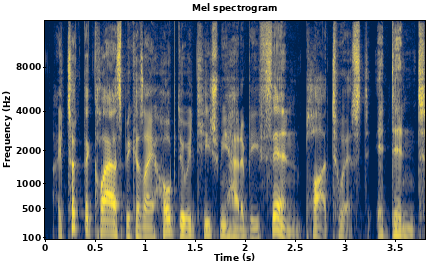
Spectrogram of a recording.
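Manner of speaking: plain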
